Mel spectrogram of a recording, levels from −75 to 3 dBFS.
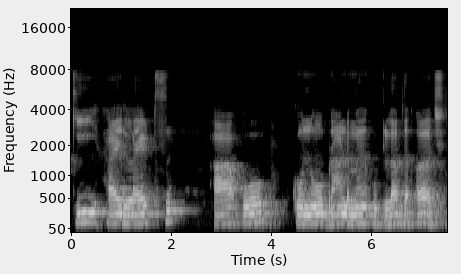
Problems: none marked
